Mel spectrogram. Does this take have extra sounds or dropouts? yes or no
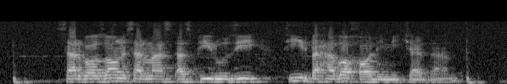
no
